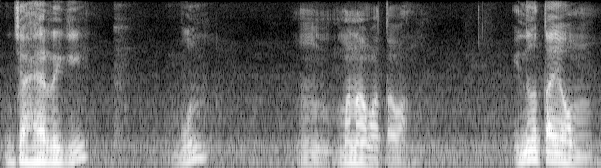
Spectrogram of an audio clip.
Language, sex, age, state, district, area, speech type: Santali, male, 30-45, West Bengal, Birbhum, rural, spontaneous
